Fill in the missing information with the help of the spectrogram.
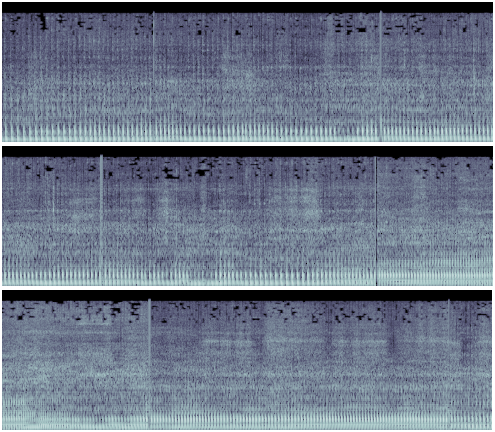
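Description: Single-cylinder dual-sport motorcycle engine running steadily under way on a dirt trail. The revs rise and fall briefly about ten seconds in.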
